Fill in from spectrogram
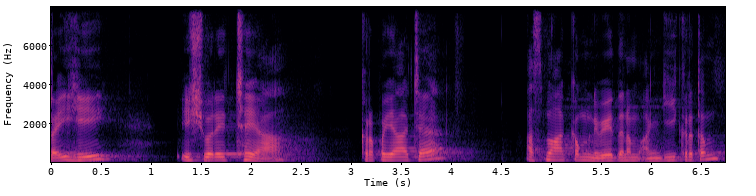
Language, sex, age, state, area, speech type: Sanskrit, male, 30-45, Rajasthan, urban, spontaneous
